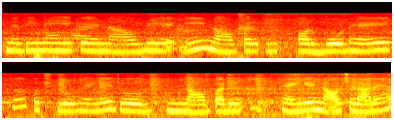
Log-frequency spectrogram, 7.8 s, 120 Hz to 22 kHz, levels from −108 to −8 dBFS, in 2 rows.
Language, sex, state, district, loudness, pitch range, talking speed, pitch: Hindi, female, Andhra Pradesh, Guntur, -23 LUFS, 225-250 Hz, 175 wpm, 235 Hz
